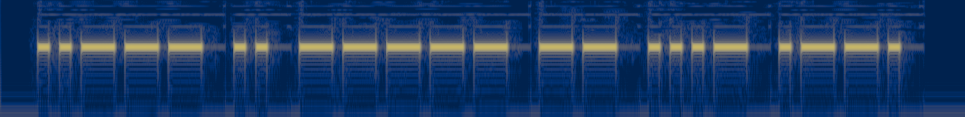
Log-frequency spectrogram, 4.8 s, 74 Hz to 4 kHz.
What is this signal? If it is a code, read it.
Morse code, heard as a keyed tone, about 22 wpm, 800 Hz. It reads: 2I0MVP
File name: Audio practica CW / SD 1 22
